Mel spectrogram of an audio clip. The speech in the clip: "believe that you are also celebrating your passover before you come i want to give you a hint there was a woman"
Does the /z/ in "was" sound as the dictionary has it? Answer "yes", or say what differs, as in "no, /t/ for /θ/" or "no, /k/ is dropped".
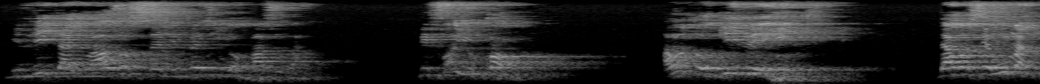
no, /s/ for /z/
